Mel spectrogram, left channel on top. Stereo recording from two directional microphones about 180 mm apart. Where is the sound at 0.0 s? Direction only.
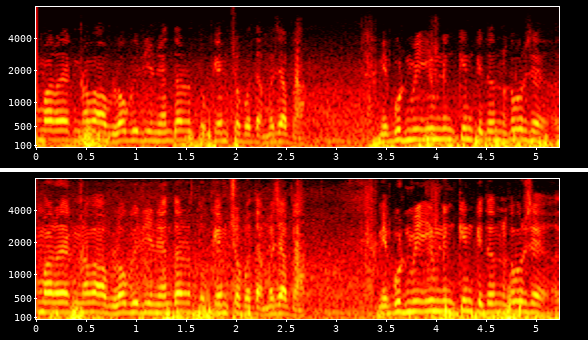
20° right (ahead or behind).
